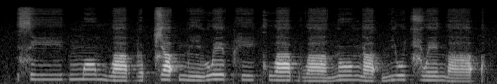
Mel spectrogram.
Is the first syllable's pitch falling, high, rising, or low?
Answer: high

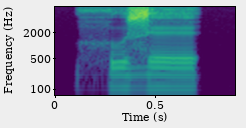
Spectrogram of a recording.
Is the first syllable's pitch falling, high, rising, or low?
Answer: high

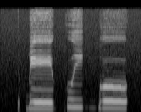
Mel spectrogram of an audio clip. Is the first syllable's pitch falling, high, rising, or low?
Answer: low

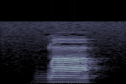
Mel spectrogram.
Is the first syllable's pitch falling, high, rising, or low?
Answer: low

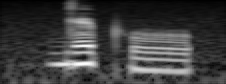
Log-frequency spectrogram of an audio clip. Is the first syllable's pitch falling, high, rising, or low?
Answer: high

